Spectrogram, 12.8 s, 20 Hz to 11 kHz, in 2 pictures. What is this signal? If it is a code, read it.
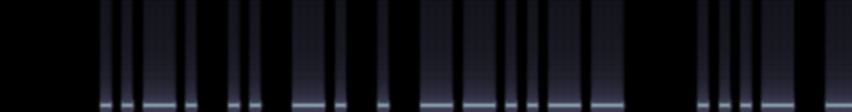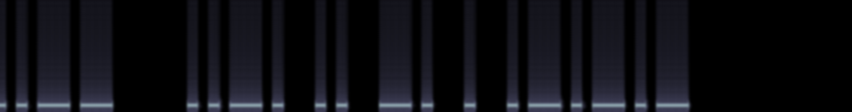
Morse code, heard as a keyed tone, about 15 wpm, 700 Hz. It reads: FINE, VY FINE.
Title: Sentences from Top 500 Words and Abbreviations 15wpm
